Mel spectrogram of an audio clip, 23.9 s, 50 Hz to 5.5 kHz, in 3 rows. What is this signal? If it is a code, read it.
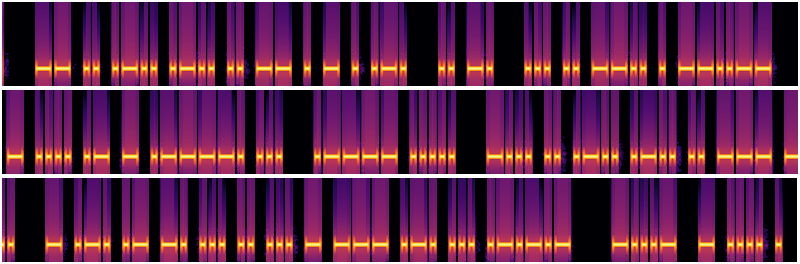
Morse code, heard as a keyed tone, about 25 wpm, 600 Hz. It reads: MILLIMETER IN SIZE, THAT'S 15 BILLION TRANSISTORS. <BT> THE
